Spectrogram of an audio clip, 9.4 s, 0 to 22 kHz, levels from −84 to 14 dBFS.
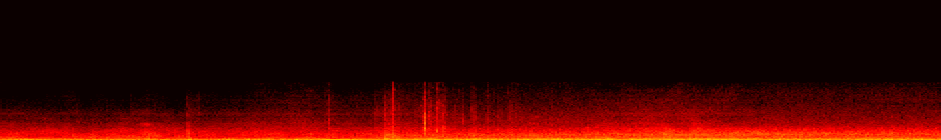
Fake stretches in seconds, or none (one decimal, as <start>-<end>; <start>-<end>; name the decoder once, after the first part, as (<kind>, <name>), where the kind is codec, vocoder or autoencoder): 0.0-4.2 (codec, DAC); 6.0-7.6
